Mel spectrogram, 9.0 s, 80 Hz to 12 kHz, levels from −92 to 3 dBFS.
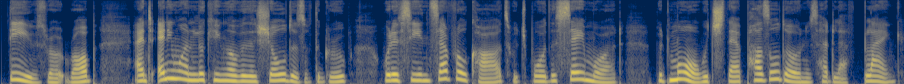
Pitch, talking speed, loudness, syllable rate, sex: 215 Hz, 210 wpm, -18 LUFS, 5.5 syllables/s, female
